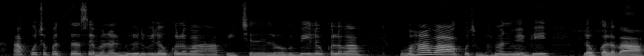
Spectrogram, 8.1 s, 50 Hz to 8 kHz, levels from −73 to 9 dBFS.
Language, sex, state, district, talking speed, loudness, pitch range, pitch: Bhojpuri, female, Bihar, Gopalganj, 150 wpm, -33 LUFS, 200-230 Hz, 220 Hz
